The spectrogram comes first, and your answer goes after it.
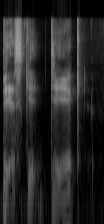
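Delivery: put-on sarcasm, very low and quiet. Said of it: "makes me sound sarcastic when I'm being serious".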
